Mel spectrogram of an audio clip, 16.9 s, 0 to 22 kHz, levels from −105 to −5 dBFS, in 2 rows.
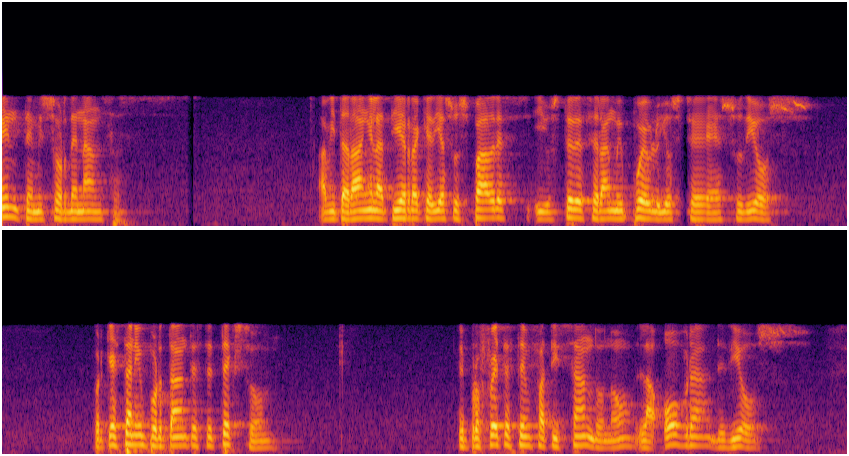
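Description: At 1.85 s the sound holds on too long for about 66 ms, with a faint buzz or dip, until 1.95 s, and then carries on from exactly where it stopped. This is a short stall from a late packet. A packet missed its playout time, the jitter buffer ran dry, and the receiver stretched the last sound rather than skip ahead. Nothing is lost, but the call's delay grows by the same 66 ms. A second stall at 6.77 to 6.93 s sounds the same but holds for about 82 ms.

From 1.98 to 2.02 s there is a quick smear, where about 30 ms of audio simply disappears. This is short concealed packet loss. That stretch never reached the decoder in time, so the receiver filled roughly 13 ms by continuing the previous sound, then blended back into the real signal further on. Skipping ahead this way also trims the delay slightly.

Between 2.21 and 2.49 s the audio drags at about 89% of normal speed, with the pitch unchanged and sounds drawn out. 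This is a jitter buffer slow-down. With its reserve low or its target delay just raised, the receiver repeated single pitch periods and slivers of pauses many times in a row, adding about 37 ms to rebuild the buffer.

Straight after the second stall, from 6.95 to 7.07 s, a held buzz or fading hiss replaces the audio, and the sound resumes further along with about 90 ms missing. This is a burst of packet loss. Consecutive packets were lost or arrived too late to play. The receiver extended the last sound for about 94 ms, turning it down as the gap went on, then jumped to the next audio it actually had.

At 11.04 to 11.87 s, and again at 14.61 to 15.76 s, the audio sounds hurried at the same pitch, about 10% and 7% fast respectively. These are jitter buffer speed-ups. The buffer was holding more than its target, as happens when delayed packets arrive in a cluster. To cut the excess latency, the receiver removed short pieces of one or a few pitch periods again and again, about a tenth of a second in each passage.

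Throughout, the audio has the dull, band-limited sound of a G.711 mu-law call path, with nothing above 4 kHz.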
